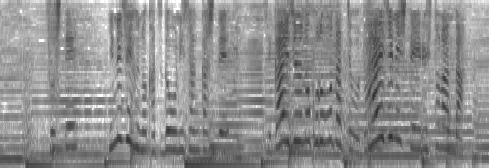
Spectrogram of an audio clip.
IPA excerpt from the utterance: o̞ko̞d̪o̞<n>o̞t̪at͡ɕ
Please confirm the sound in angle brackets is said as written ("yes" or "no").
no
